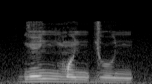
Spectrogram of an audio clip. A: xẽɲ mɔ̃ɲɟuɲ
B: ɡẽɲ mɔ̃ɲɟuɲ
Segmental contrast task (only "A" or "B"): B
